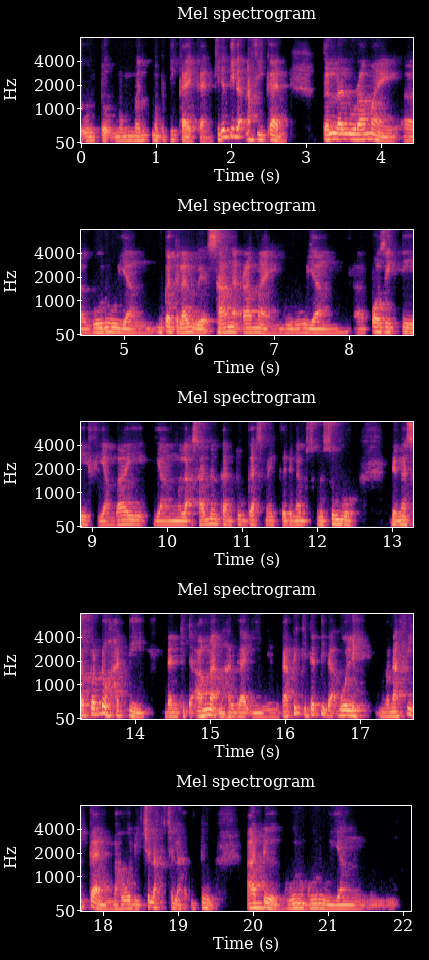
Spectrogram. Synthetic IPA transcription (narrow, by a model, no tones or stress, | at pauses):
unt̪ʊk̚əmə̃mpət̪ikajkankit̪at̪idaʔnafikant̪ərlaluɾamãjəɡuɾujaŋbukant̪ərlalujəsaŋat̪̚ramãjɡuɾujaŋəpozit̪ifjaŋbaɪʔ̚jaŋmə̃lak̚sanə̃kant̪uɡasməɾekadəŋanbərsuŋɡʊhsuŋɡʊh | dəŋãnsəpənʊhːat̪i | dankit̪aʔamat̪̚mə̃ɦarɡaʔiɲãt̪apikit̪at̪ida̰ʔbolɛhmə̃nãfikanbaɦawadit͡ʃəlaht͡ʃəlahit̪u | adəɡuɾuɡuɾujaŋ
